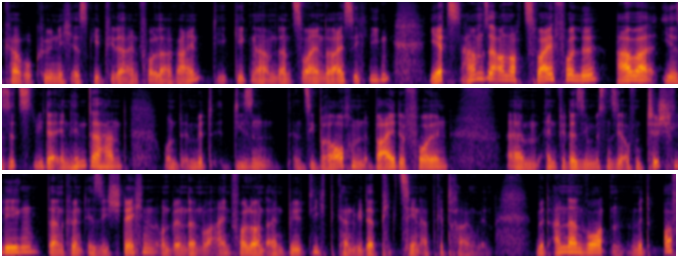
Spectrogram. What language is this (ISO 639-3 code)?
deu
